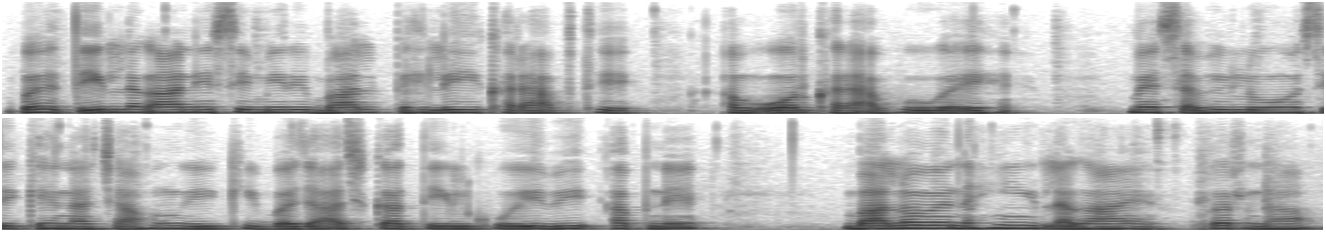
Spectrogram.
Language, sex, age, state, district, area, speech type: Hindi, female, 60+, Madhya Pradesh, Gwalior, rural, spontaneous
